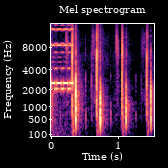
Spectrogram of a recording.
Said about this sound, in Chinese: 哎，探长，我手机又响了，学生家长打来询问状况，我先接电话。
